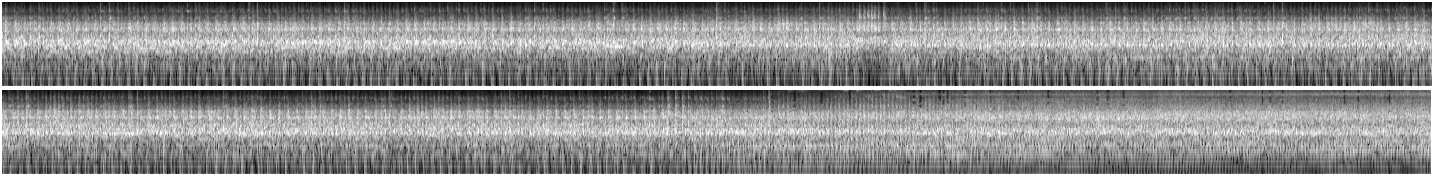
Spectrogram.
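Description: Portable band sawmill cutting a log: its small gas engine runs steadily under load while the blade saws through the wood. The sound changes noticeably about three-quarters of the way through.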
